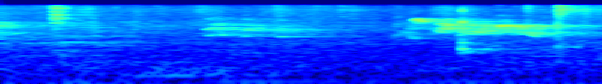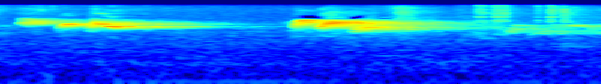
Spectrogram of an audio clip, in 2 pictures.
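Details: Red-whiskered bulbul song: soft opening notes building into louder, bubbling whistled phrases that step down in pitch, repeated in quick succession.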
